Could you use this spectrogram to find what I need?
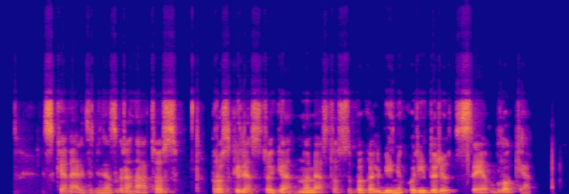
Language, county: Lithuanian, Vilnius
